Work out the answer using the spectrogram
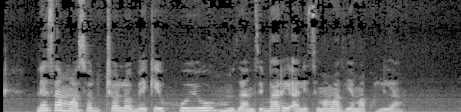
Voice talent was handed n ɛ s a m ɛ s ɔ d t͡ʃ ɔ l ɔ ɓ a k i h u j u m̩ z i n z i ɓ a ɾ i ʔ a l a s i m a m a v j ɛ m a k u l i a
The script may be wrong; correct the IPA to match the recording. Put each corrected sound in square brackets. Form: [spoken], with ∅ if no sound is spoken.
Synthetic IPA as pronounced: n ɛ s a m [a] s ɔ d t͡ʃ ɔ l ɔ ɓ [ɛ] k i h u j u m̩ z [a] n z i ɓ a ɾ i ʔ a l [i] s i m a m a v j ɛ m a k u l i a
